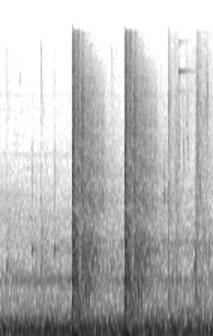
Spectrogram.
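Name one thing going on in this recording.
A pistol fires two shots in quick succession.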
